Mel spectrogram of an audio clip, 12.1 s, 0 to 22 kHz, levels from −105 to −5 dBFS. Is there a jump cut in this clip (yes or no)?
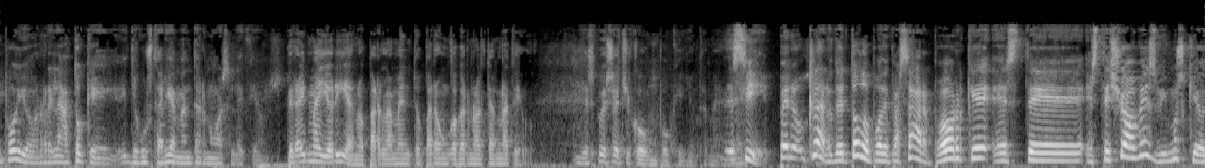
yes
